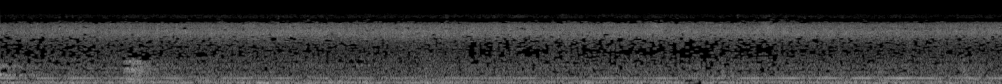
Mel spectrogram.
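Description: Dense, steady high-pitched twittering of a large flock of swiftlets flying inside a swiftlet house, under a low steady hum that drops out now and then.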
